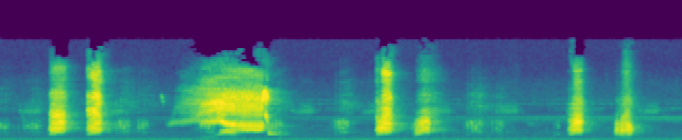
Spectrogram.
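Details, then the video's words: Red-rumped cacique (Cacicus haemorrhous) singing a series of short harsh rasping notes, about one every half second, broken by a long loud whooshing burst with a falling whistled tail, over a steady high background tone. "Canto do Guaxe"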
